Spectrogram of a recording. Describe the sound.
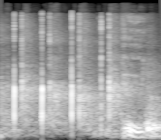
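A few scattered, uneven hand claps from an audience ring out sharply, about half a dozen in all, applauding the person who made a video, before a voice starts speaking near the end.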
